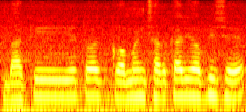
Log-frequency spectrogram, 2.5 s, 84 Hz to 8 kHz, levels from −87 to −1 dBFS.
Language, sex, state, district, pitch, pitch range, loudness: Hindi, male, Odisha, Khordha, 155 Hz, 150-160 Hz, -15 LUFS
